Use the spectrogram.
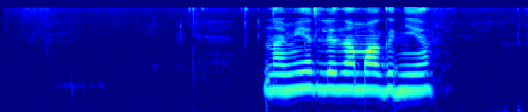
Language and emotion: Russian, neutral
